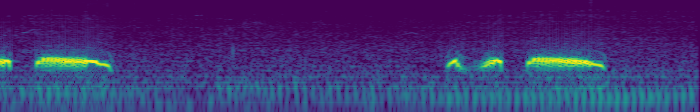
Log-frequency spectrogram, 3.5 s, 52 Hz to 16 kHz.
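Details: Spotted dove decoy bird from Đức Cơ, recorded 17 November 2018, uttering two quick soft notes and a longer falling coo, with a quiet pause between phrases and a faint low hum behind.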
